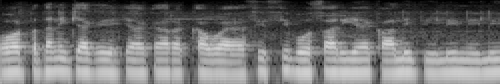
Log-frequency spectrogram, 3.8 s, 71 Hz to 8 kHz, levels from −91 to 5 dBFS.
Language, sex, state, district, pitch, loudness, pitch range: Hindi, male, Haryana, Jhajjar, 140 Hz, -18 LUFS, 135-140 Hz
